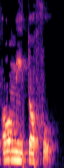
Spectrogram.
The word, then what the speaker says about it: Amitabha: His name is Amitabha. Amitabha. That's how they pronounce it.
